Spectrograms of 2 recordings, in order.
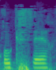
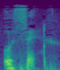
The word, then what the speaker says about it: Auxerre: C'est pas Auxerre, c'est Auxerre. – Oui, je sais. Depuis tout à l'heure, j'ai galère. – Très attaché à la prononciation paysanne, donc on va garder les valeurs prolétaires, c'est Auxerre et pas Auxerre.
